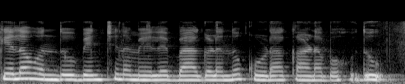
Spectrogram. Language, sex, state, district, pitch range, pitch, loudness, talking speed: Kannada, female, Karnataka, Bangalore, 205-220 Hz, 210 Hz, -12 LUFS, 105 wpm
